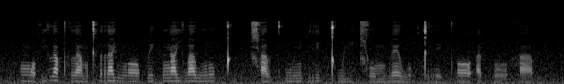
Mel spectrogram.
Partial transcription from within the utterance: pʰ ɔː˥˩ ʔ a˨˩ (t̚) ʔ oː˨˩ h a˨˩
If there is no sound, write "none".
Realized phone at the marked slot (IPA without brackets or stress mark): t̚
